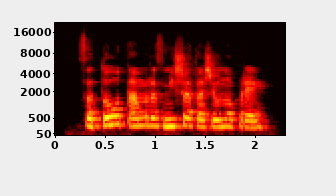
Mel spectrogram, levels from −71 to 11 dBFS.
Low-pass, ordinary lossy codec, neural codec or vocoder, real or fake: 19.8 kHz; Opus, 64 kbps; autoencoder, 48 kHz, 128 numbers a frame, DAC-VAE, trained on Japanese speech; fake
